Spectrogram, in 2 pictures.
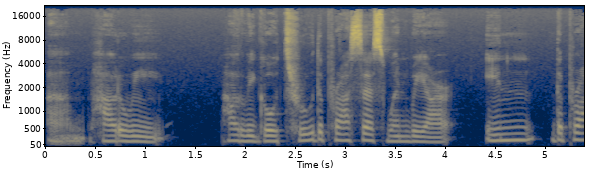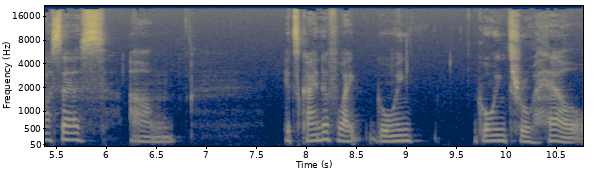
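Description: Speaking at a very slow pace, a woman with a very deep, low pitch and a dark, mellow tone uses ordinary pitch variation on a very clean recording with a silent background. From Oman (Indian family). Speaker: podcast host. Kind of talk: personal reflection monologue. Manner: halting, frequent fillers.

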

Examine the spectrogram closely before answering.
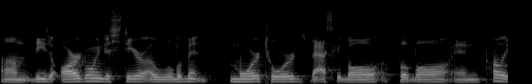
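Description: A man with an Alabama accent, dark and mellow in tone, at a moderate pace with fairly even intonation. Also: very clean recording, silent background. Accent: Southern US (Alabama). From Alabama, Shelby County. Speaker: sports podcast host. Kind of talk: casual intro monologue.

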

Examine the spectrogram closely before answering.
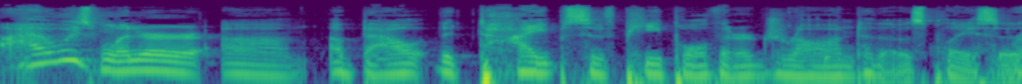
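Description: A man speaks with an American accent at a moderate pace. The recording is very clean, with a silent background. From California. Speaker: podcast host.

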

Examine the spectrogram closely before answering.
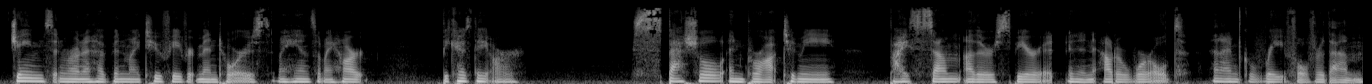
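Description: The voice has a dark, mellow tone and a calm, soothing manner, moving at a fairly slow pace with fairly even intonation. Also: woman, very deep, low pitch for a woman. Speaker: podcast host. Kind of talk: casual self-help monologue.

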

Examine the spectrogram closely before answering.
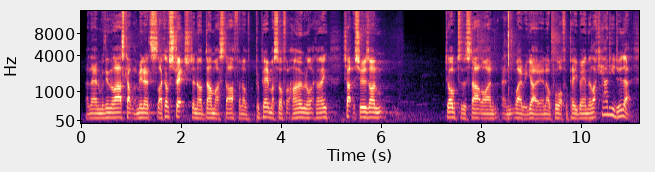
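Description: This man speaks very fast at a medium pitch. His intonation stays fairly even. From New South Wales, Australia. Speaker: gym owner and former rugby league player. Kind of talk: casual interview. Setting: in-person at his gym.

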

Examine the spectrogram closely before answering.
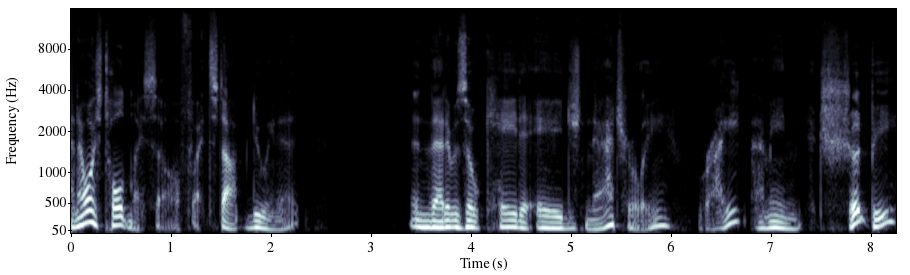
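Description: On a very clean recording with a silent background and a dry, close sound with no echo, a man speaks fairly slowly in a fairly low, somewhat breathy voice with a dark, mellow tone, lively intonation and big swings in loudness. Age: 50s. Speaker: solopreneur coach and newsletter podcaster. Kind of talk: solo podcast monologue reading newsletter.

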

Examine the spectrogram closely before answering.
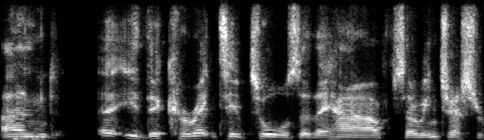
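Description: A man speaks with an English Midlands accent against a quiet background. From Midlands, England. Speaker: podcast host. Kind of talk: casual chat.

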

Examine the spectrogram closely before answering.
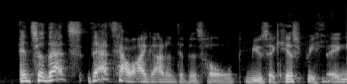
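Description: A man with an American accent talks at a fairly quick pace. His somewhat breathy voice moves in very wide pitch swings. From New Jersey. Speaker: music historian and composer. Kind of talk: interview.

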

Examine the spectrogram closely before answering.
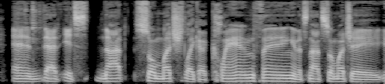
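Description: An ordinary speaking voice belongs to this man with an American accent, who talks at a fairly slow pace and a fairly low pitch. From suburban New York. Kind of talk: casual chat.

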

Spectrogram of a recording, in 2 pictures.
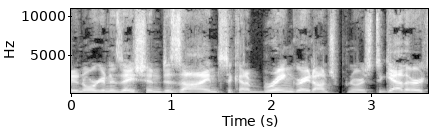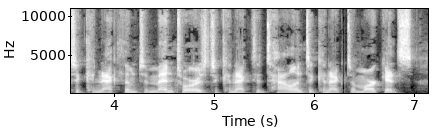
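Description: On a very clean recording with a silent background, a man with a Californian accent speaks at medium pitch in a bright, sharp tone. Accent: Californian American. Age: 40s. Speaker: venture capital investor. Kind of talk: interview.

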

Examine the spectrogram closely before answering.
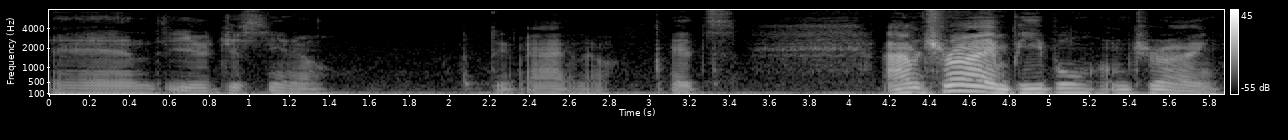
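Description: A man's fairly low, relaxed voice at a very slow pace, with lively intonation and long, frequent pauses. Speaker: stand-up comedian and podcaster. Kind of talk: casual solo monologue. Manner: meandering, relaxed.

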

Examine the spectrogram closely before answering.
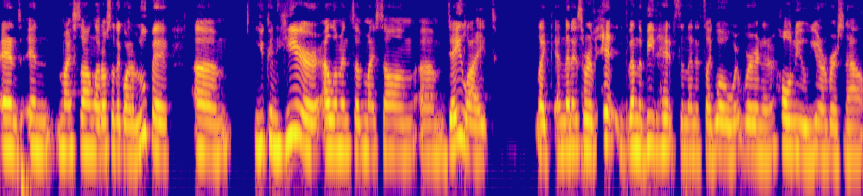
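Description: Someone with an American accent speaks at a moderate pace with fairly even intonation. It is a normal speaking voice in a very clean recording with a silent background. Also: woman, fairly high pitch for a woman. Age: 20s. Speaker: singer-songwriter and producer. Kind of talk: interview.

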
